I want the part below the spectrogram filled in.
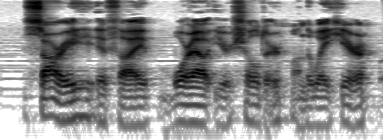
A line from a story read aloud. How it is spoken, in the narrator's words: Olivier said quietly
